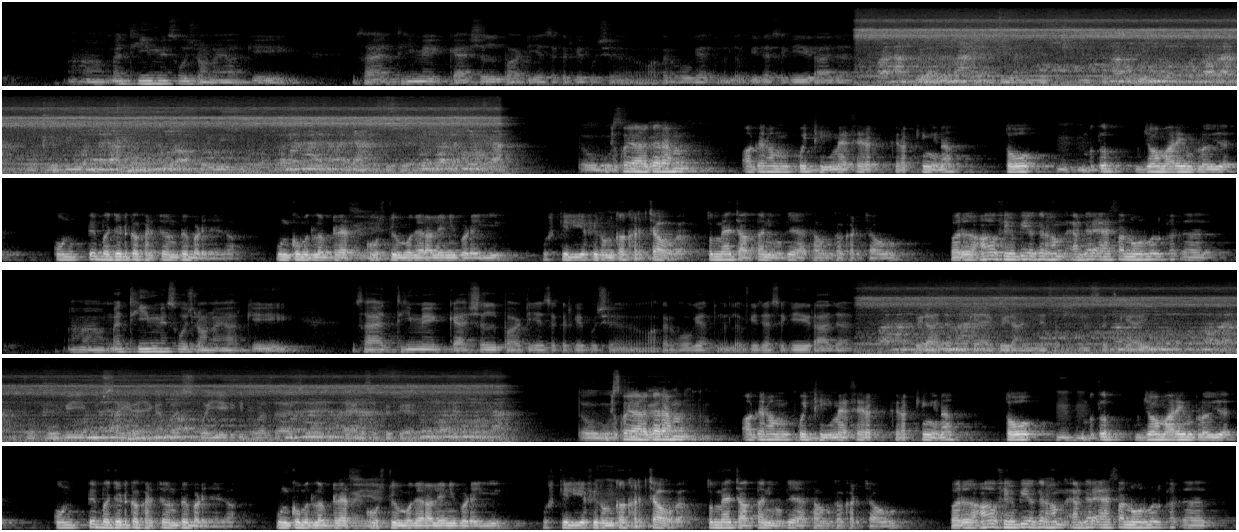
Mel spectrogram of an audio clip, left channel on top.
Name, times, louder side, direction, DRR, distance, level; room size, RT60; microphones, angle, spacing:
voice 1, 0.6-2.9 3.5-8.5 9.1-11.6 12.4-17.5 18.1-19.4 20.2-20.7 22.9-23.4 28.1-28.6 30.6-31.4 34.9-35.5, right 2 dB, 55° right, 8 dB, 0.6 m, -30 dB
sound 1, 8.5-17.4, left 3 dB, 70° left, 1.1 m, -26 dB
voice 2, 18.4-19.2 19.8-21.9 22.4-22.8 23.3-24.7 25.2-27.0 27.4-29.7 30.1-33.7 34.2-36.8, right 2 dB, 15° right, 11 dB, 0.3 m, -19 dB
11.5 x 6.7 x 2.7 m, 0.81 s
head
